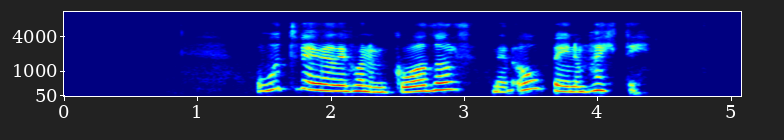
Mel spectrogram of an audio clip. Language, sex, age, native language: Icelandic, female, 30-39, Icelandic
